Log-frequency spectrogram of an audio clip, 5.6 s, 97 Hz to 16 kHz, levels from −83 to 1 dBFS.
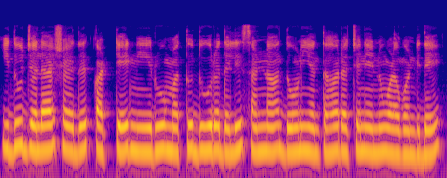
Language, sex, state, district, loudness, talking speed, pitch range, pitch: Kannada, female, Karnataka, Bidar, -14 LUFS, 120 wpm, 205-220 Hz, 215 Hz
